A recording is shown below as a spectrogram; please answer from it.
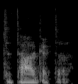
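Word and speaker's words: Tathāgata: Of course, now I know it's pronounced Tathagata, or at least that's how I pronounce it now.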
